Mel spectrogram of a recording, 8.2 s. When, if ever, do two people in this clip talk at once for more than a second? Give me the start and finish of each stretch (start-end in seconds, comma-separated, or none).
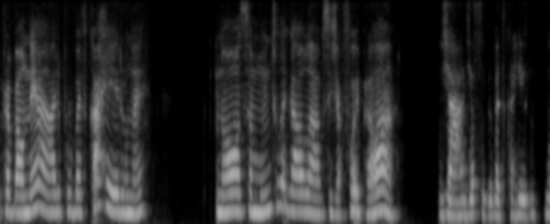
none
